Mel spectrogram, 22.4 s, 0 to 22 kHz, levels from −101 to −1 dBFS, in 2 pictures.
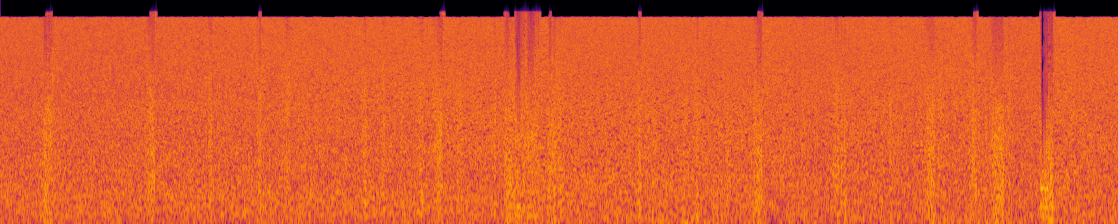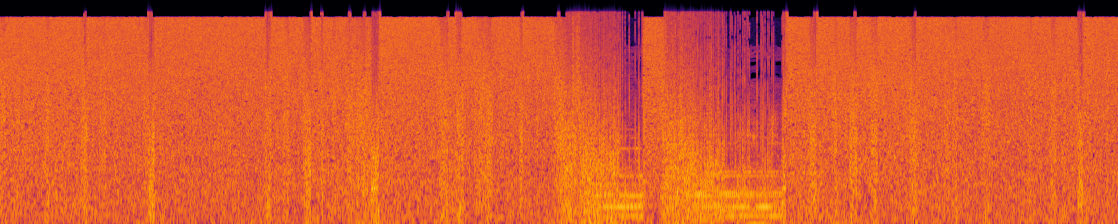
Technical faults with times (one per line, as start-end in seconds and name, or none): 0.00-22.37 samples built from the wrong bytes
